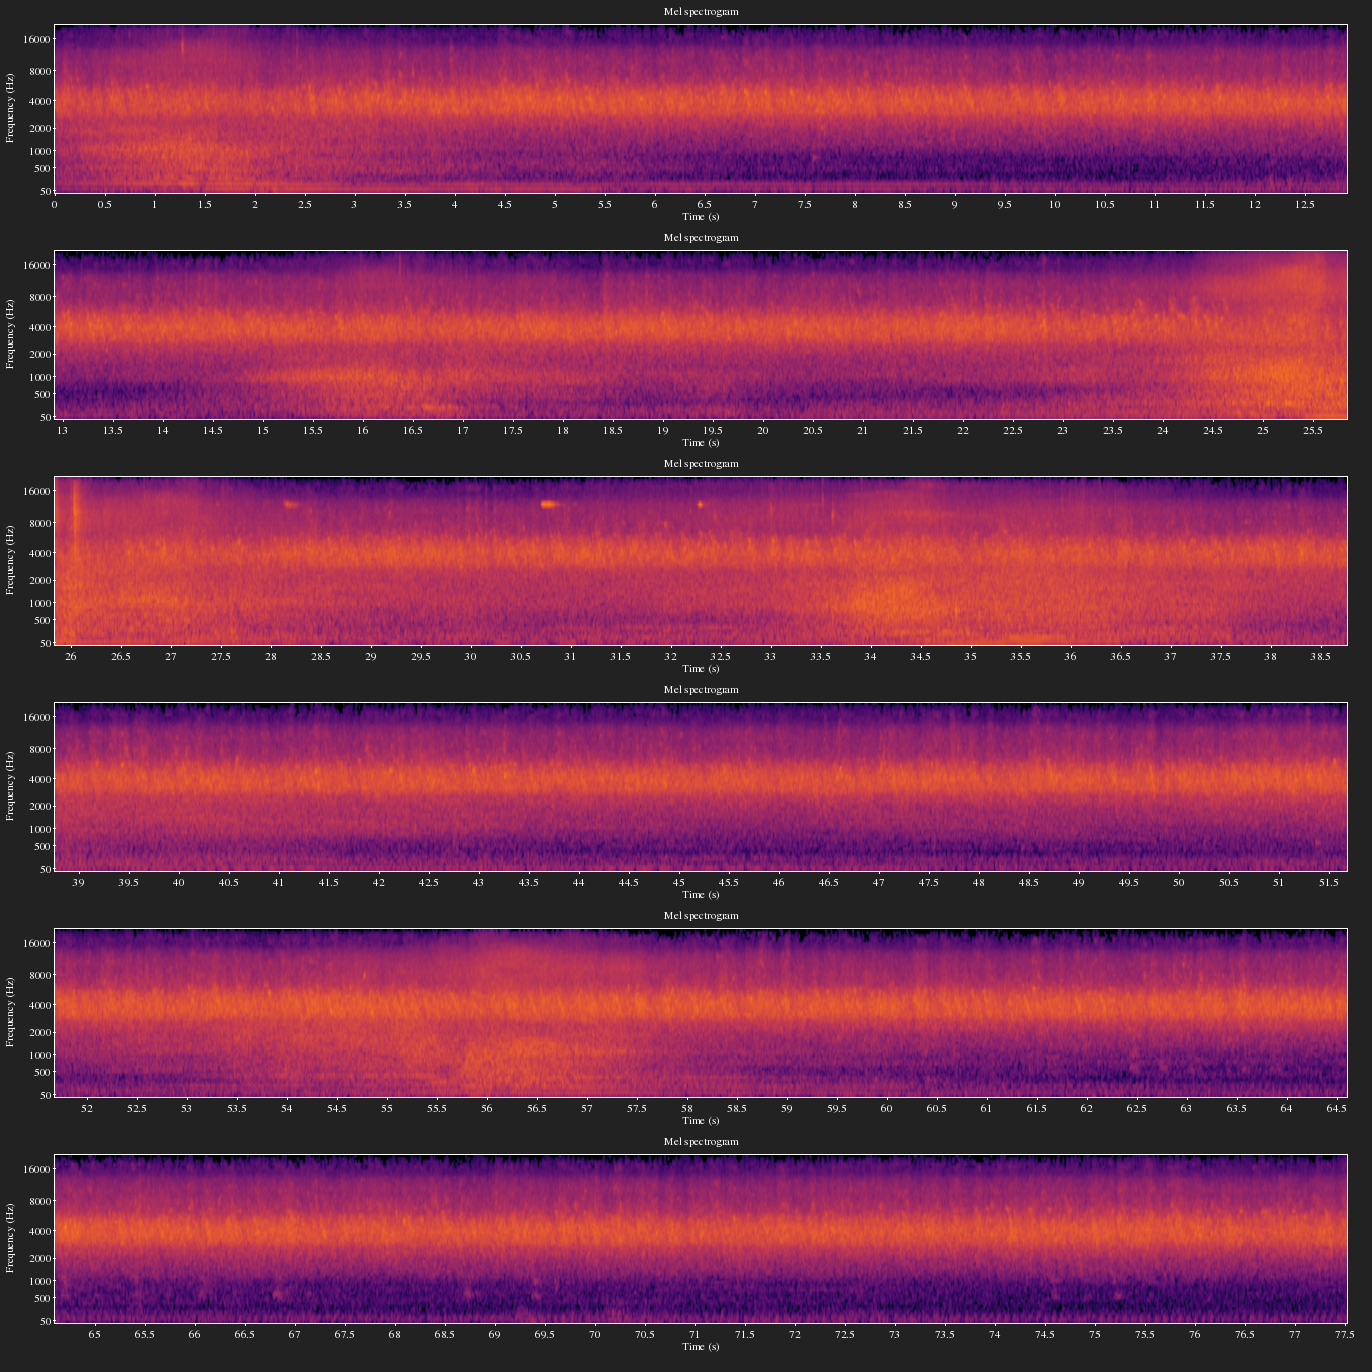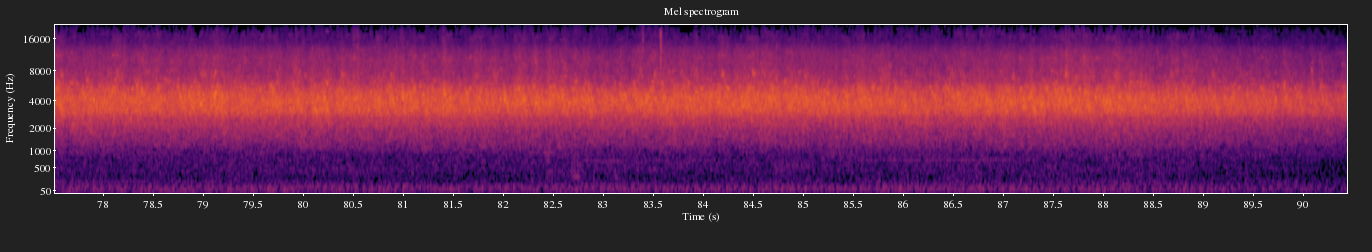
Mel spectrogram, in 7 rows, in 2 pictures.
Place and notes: {
  "title": "Yuli Township, Hualien County - Birdsong",
  "date": "2014-10-08 17:05:00",
  "description": "Birdsong, Traffic Sound, Next to farmland\nZoom H2n MS+ XY",
  "latitude": "23.41",
  "longitude": "121.37",
  "altitude": "115",
  "timezone": "Asia/Taipei"
}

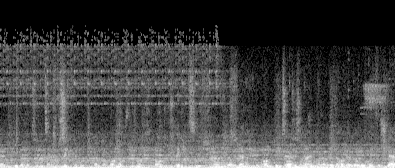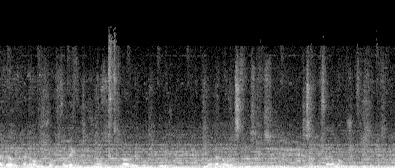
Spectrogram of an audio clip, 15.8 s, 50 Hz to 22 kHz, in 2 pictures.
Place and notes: {
  "title": "Helgoland, Deutschland - felsenkrug",
  "date": "2014-02-08 23:10:00",
  "description": "felsenkrug, bremer str. 235, 27498 helgoland",
  "latitude": "54.18",
  "longitude": "7.89",
  "altitude": "14",
  "timezone": "Europe/Berlin"
}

